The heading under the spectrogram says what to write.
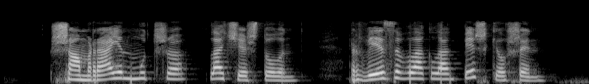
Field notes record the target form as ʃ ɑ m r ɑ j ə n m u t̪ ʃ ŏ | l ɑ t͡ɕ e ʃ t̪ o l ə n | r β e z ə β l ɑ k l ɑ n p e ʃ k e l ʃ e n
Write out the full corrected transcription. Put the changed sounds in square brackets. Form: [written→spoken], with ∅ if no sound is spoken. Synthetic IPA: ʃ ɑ m r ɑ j ə n m u t̪ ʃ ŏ | l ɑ t͡ɕ e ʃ t̪ o l ə n | r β e z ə β l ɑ k l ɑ n p e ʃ k e l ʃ e n

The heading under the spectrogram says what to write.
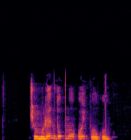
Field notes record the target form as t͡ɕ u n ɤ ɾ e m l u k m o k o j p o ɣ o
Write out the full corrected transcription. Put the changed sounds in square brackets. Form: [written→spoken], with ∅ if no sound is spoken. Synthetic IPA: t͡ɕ u [n→m] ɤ ɾ e [m→n] l u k m o [k→ʔ] o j p o ɣ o

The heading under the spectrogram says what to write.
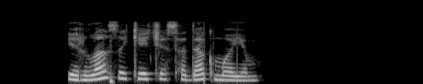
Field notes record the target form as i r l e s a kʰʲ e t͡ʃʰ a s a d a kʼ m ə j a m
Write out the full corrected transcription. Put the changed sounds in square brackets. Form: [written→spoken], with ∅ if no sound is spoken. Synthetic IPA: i r l [e→a] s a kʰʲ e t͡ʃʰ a s a d a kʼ m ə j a m

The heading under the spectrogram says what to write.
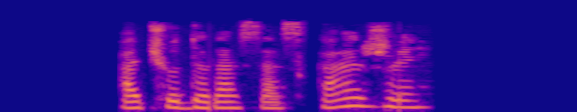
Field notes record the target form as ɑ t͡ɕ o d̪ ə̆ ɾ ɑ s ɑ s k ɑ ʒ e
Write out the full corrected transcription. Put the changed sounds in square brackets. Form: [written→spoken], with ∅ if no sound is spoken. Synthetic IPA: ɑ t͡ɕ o d̪ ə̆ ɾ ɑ s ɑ s k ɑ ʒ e

